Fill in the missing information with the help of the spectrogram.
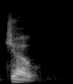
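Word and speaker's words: jiu: It is Joe, like, you know, the name Joe. In Mandarin, it's J-I-U. It's pronounced Joe.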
